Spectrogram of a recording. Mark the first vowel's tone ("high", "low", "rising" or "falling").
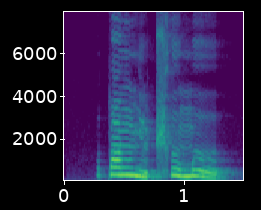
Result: high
